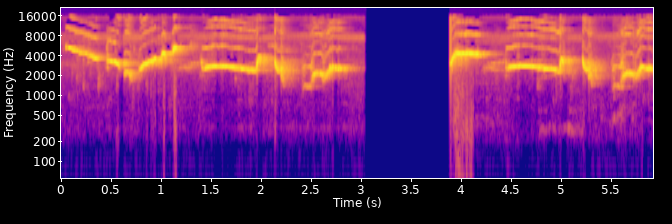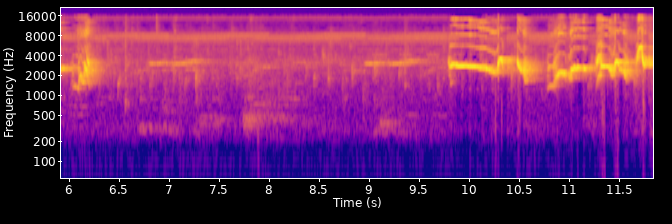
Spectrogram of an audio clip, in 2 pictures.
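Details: Oriental magpie-robin singing in the morning, used as a lure: loud whistled phrases with sliding, warbling notes in bursts, a short silent gap near three seconds, a quiet stretch of faint chirps, then renewed rich whistling.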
